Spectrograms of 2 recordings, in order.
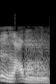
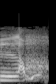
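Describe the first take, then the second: First: The name is said on a falling tone. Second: The name is said on a rising tone. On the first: The person is saddened by dislike. "buồn quá xuống cái Lòng" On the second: The person is elated by praise. "phấn khởi lên tới Lóng"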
